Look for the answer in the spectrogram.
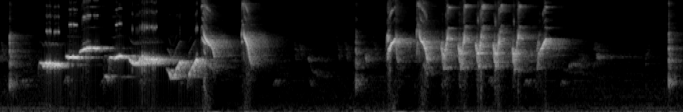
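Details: White-rumped shama song for luring other shamas: sweet whistled warbles rising into sharp sweeps, then a fast series of buzzy repeated notes, about eight in a row.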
